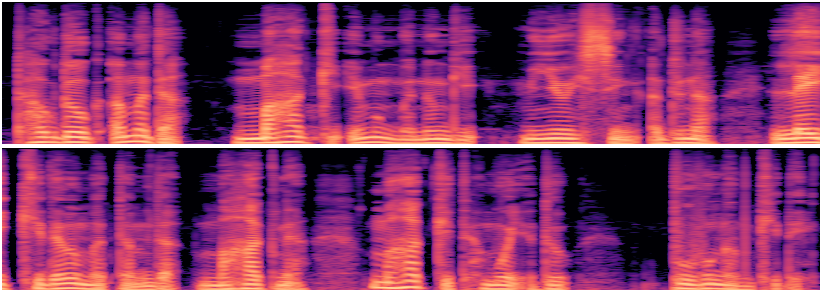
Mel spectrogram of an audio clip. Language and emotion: Manipuri, sad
